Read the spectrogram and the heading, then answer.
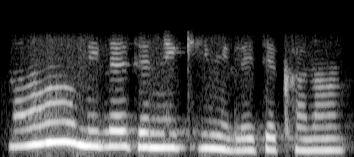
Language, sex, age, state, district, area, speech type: Maithili, female, 18-30, Bihar, Purnia, rural, conversation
